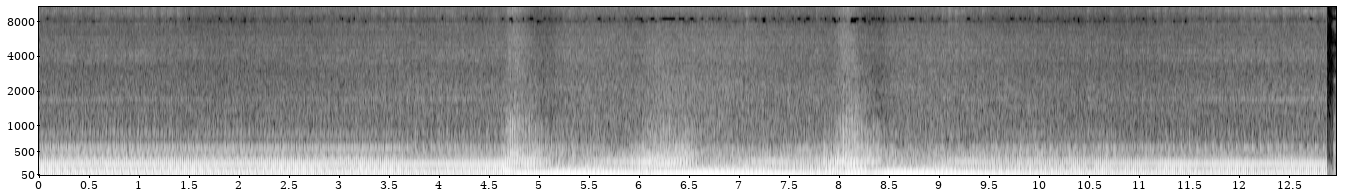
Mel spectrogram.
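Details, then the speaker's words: Nissan 240SX after patching all exhaust holes: heavy raspy, booming blat on each throttle blip from the rear; still sounds like an exhaust leak, owner suspects internal muffler damage, not confirmed. "super weird it still sounds super exhaust leaky it honestly might be damag inside of the muffler actually it might be the actual Muffler that uh just sounds really bad"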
